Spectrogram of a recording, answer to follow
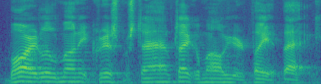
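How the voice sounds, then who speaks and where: A man speaks with an East Texas accent, and audible room echo follows his voice. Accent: East Texas Southern drawl. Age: 60s. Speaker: local resident speaking at public hearing. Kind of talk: public comment at county budget hearing. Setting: county commissioners court meeting.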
